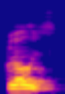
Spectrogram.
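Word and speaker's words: clothes: B silent है इसमें क्लोज इसके अंदर टी एच है वह साइलेंट अब य स्पेलिंग तो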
